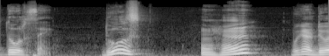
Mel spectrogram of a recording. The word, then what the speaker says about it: Dulcé: name correctly oh no because like the i guess american english pronunciation is dolce yeah but the real pronunciation is dulcine mm-hmm we're going to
